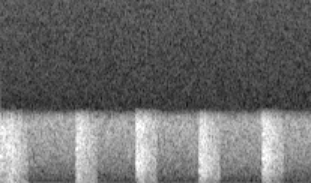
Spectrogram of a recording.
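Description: Near silence, with four faint, evenly spaced ticks about two and a half a second.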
